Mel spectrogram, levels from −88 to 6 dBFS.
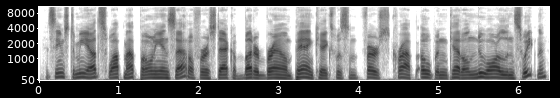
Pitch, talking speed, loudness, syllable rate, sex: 145 Hz, 245 wpm, -17 LUFS, 6.0 syllables/s, male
